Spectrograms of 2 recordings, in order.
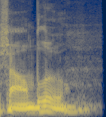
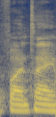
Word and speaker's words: Fontainebleau: We go down there, we get a room at the Fontainebleau. That's where Floyd normally stays when he's there, right? So that's actually how you pronounce it. I've been calling it Fontaine my whole life.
